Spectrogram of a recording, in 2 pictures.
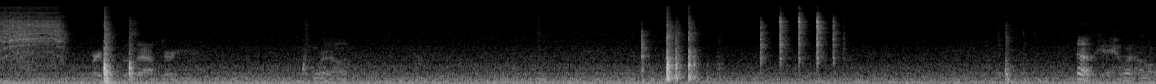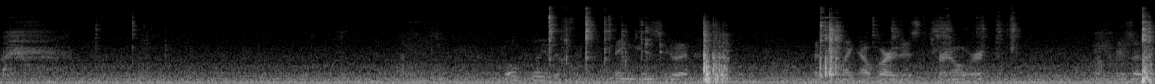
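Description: Metal parts clink and knock on a workbench.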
